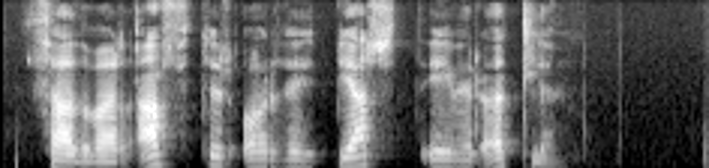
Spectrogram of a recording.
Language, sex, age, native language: Icelandic, male, 30-39, Icelandic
